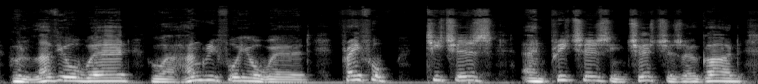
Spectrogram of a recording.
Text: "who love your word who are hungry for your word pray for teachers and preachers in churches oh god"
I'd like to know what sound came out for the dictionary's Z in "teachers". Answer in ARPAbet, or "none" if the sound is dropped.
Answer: Z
